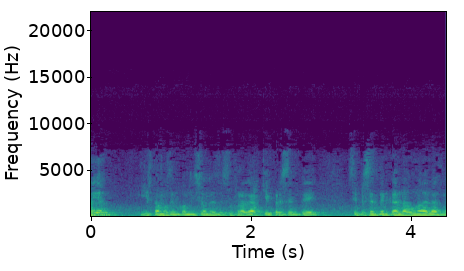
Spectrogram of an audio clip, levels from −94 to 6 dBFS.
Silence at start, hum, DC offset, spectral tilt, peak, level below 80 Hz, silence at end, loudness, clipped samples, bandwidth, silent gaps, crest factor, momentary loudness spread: 0 s; none; under 0.1%; -9.5 dB/octave; -4 dBFS; -42 dBFS; 0 s; -20 LUFS; under 0.1%; 7 kHz; none; 16 dB; 14 LU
